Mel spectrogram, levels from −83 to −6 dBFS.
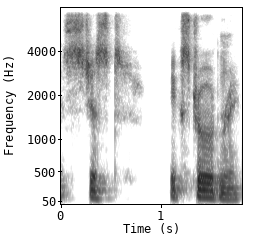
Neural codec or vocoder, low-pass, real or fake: none; 7.2 kHz; real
